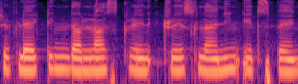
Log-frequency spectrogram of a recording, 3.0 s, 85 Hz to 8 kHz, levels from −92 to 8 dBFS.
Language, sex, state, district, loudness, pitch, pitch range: English, female, Arunachal Pradesh, Lower Dibang Valley, -17 LUFS, 180 Hz, 175-185 Hz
